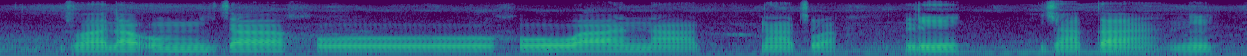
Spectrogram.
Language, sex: Southern Sotho, male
